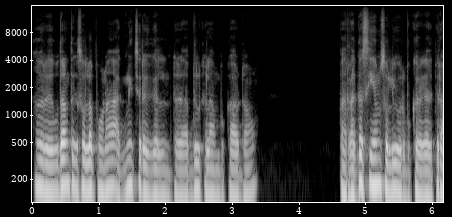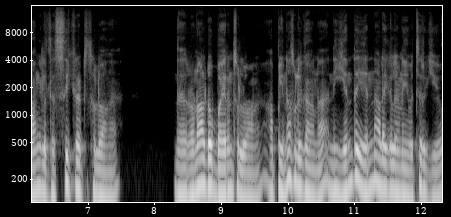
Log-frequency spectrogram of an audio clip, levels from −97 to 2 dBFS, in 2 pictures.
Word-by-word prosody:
ஒரு 145 Hz, -2 st, +3 dB
உதாரணத்துக்கு 165 Hz, 0 st, +2 dB
சொல்லப்போனா, 145 Hz, -1 st, +1 dB
"அக்னி 145 Hz, +7 st, -2 dB
சிறகுகள்" 130 Hz, -4 st, 0 dB
ன்ற 120 Hz, +3 st, -7 dB
அப்துல் 145 Hz, +4 st, -3 dB
கலாம் 130 Hz, -2 st, -2 dB
புக் 120 Hz, +3 st, -8 dB
ஆகட்டும் 125 Hz, +3 st, -4 dB, 1.3 s
இப்ப 140 Hz, -, 0 dB
ரகசியம், 170 Hz, +4 st, +3 dB
சொல்லி 145 Hz, -1 st, +3 dB
ஒரு 135 Hz, -, 0 dB
புக்க 120 Hz, +2 st, -1 dB
அது 120 Hz, -, 0 dB
பேரு, 145 Hz, -2 st, +1 dB
ஆங்கிலத்ல 140 Hz, -2 st, -1 dB
சீக்ரெட் 160 Hz, -4 st, -1 dB
சொல்லுவாங்க. 125 Hz, -4 st, -2 dB, 0.9 s
இந்த 135 Hz, -, -2 dB
ரொனால்டோ 165 Hz, +4 st, +6 dB
பைரன் 135 Hz, +2 st, +3 dB
சொல்லுவாங்க. 120 Hz, -3 st, 0 dB, 0.2 s
அப்ப 140 Hz, -, -8 dB
என்ன 175 Hz, +9 st, +2 dB
சொல்லியிருக்காங்கன்னா," 145 Hz, -6 st, -1 dB
நீ 145 Hz, -, +1 dB
எந்த, 175 Hz, +8 st, -2 dB, 0.2 s
எண்ண 165 Hz, +5 st, -1 dB
அலைகள 150 Hz, -3 st, +2 dB
நீ -, -, 0 dB
வச்சிருக்கியோ, 120 Hz, -1 st, -4 dB
140 Hz, 160 wpm, -23 LUFS, 125-155 Hz, 1.3 s, ரொனால்டோ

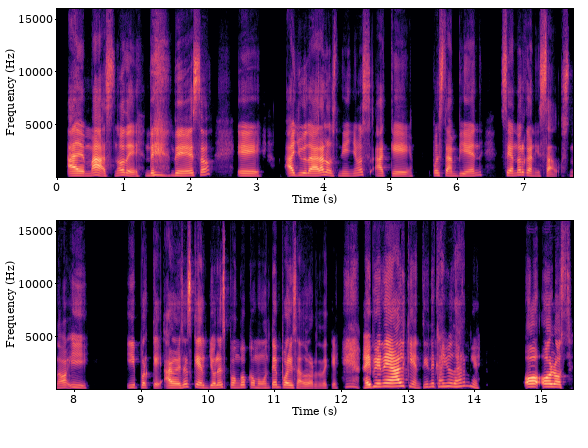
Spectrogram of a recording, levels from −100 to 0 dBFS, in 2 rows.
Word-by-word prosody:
además, 195 Hz, 0 st, +5 dB
¿no? 230 Hz, +4 st, 0 dB
De 175 Hz, -7 st, -1 dB
de 210 Hz, +2 st, -1 dB, 0.2 s
de 205 Hz, -1 st, +2 dB
eso, 250 Hz, +8 st, -1 dB, 0.4 s
eh, 190 Hz, -3 st, -1 dB, 0.3 s
ayudar 215 Hz, -3 st, +3 dB
a 245 Hz, -, +7 dB
los 225 Hz, -7 st, -4 dB
niños 190 Hz, +7 st, -8 dB
a 190 Hz, -1 st, -1 dB
que, 175 Hz, -3 st, -3 dB, 0.3 s
pues, 215 Hz, 0 st, -5 dB
también 185 Hz, +5 st, -3 dB, 0.3 s
sean 220 Hz, 0 st, -2 dB
organizados, 210 Hz, -13 st, -4 dB
¿no? 185 Hz, +5 st, -5 dB
Y 205 Hz, -5 st, -8 dB, 0.5 s
y 220 Hz, +2 st, -6 dB
porque 210 Hz, -1 st, -7 dB
a 185 Hz, -, +2 dB
veces 190 Hz, +9 st, +1 dB
que 215 Hz, -6 st, 0 dB
yo 195 Hz, +1 st, -4 dB
les 220 Hz, +4 st, -3 dB
pongo 220 Hz, +1 st, -8 dB
como 205 Hz, -4 st, -9 dB
un 185 Hz, +1 st, -12 dB
temporizador, 195 Hz, -11 st, -3 dB
de 145 Hz, -, -11 dB
que, -, -, -13 dB, 0.3 s
ahí 215 Hz, +3 st, +6 dB
viene 290 Hz, +3 st, +6 dB
alguien, 295 Hz, -, +6 dB
tiene 250 Hz, +5 st, -9 dB
que 285 Hz, -, -8 dB
ayudarme. 295 Hz, -, -6 dB, 0.6 s
O 275 Hz, +1 st, +7 dB
o 275 Hz, +1 st, +7 dB
los 250 Hz, -3 st, +3 dB
215 Hz, 160 wpm, -23 LUFS, 190-245 Hz, 0.6 s, a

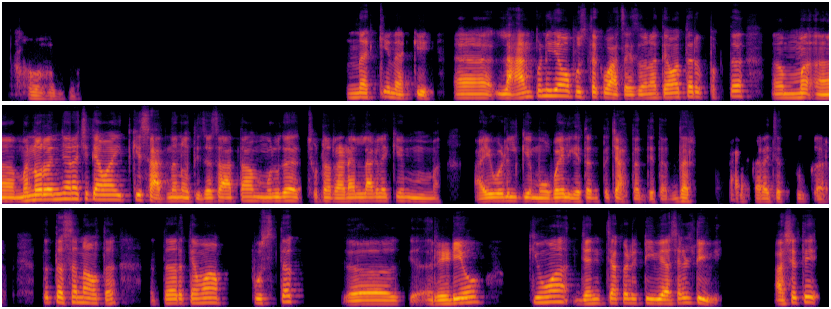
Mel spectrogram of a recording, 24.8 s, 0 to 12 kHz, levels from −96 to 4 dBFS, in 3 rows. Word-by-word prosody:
हो, 105 Hz, -1 st, -9 dB
हो, 100 Hz, 0 st, -14 dB, 0.2 s
हो. 85 Hz, -, -27 dB, 2.7 s
नक्की, 145 Hz, +3 st, -2 dB
नक्की. 120 Hz, -3 st, -2 dB, 0.3 s
अ, -, -, -7 dB, 0.4 s
लहानपणी 160 Hz, +10 st, +2 dB
जेव्हा 190 Hz, -2 st, +4 dB
पुस्तक 165 Hz, -2 st, -2 dB
वाचायचो 120 Hz, -2 st, +1 dB
ना, 135 Hz, -, -1 dB
तेव्हा 145 Hz, +2 st, +3 dB
तर 165 Hz, -1 st, +1 dB
फक्त -, -, -13 dB
अ, 180 Hz, -, +1 dB, 0.4 s
म 130 Hz, +2 st, 0 dB, 0.5 s
मनोरंजनाची 175 Hz, +6 st, +4 dB
तेव्हा 165 Hz, -1 st, +4 dB
इतकी 160 Hz, +1 st, -1 dB
साधनं 245 Hz, +8 st, +1 dB
नव्हती. 230 Hz, -2 st, -2 dB
जसं 115 Hz, +2 st, -1 dB
आता 120 Hz, +3 st, +1 dB
मुलगा 125 Hz, +1 st, +2 dB, 0.2 s
छोटा -, -, -3 dB
रडायला 120 Hz, +2 st, +1 dB
लागला, 125 Hz, +1 st, +1 dB
की 130 Hz, -, -5 dB
अं, 110 Hz, -4 st, -3 dB, 0.4 s
आई-वडील 125 Hz, +3 st, +3 dB
गे 125 Hz, -, +2 dB
मोबाईल 115 Hz, +2 st, +2 dB
घेतात. 110 Hz, +2 st, -1 dB
त्याच्या -, -, -2 dB
हातात -, -, -9 dB
देतात. -, -, -9 dB
धर -, -, +2 dB, 0.5 s
काय -, -, -10 dB
करायचं -, -, -4 dB
तू -, -, -17 dB
कर. -, -, -9 dB, 0.4 s
तर 170 Hz, -, -2 dB
तसं 175 Hz, +1 st, +2 dB
नव्हतं. 150 Hz, -4 st, 0 dB, 0.5 s
तर 145 Hz, 0 st, +2 dB
तेव्हा 160 Hz, +2 st, +2 dB, 0.4 s
पुस्तक, 150 Hz, +6 st, -3 dB, 0.5 s
अ, -, -, -5 dB, 0.9 s
रेडिओ 150 Hz, +7 st, +5 dB, 0.5 s
किंवा 185 Hz, +3 st, +2 dB, 0.2 s
ज्यांच्याकडे 145 Hz, +2 st, -1 dB
टीव्ही 145 Hz, -1 st, +5 dB
असेल 155 Hz, +5 st, +1 dB
टीव्ही. 275 Hz, -1 st, +3 dB, 0.6 s
असे 340 Hz, -, 0 dB
ते 365 Hz, -1 st, +4 dB
145 Hz, 135 wpm, -22 LUFS, 125-165 Hz, 2.7 s, रेडिओ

